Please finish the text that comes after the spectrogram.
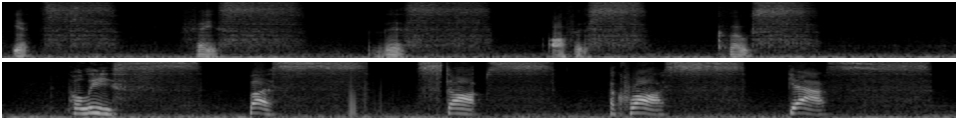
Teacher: the S is like the Z except it's unvoiced so it's the same tongue placement as the Z the Z the S is like a gentle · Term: unvoiced s sound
